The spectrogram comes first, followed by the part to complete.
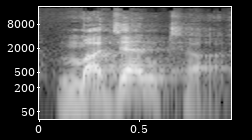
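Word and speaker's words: magenta: तो ये है दोस्तों मजेंटा, ऐसे बोलना है मजेंटा। मजेन में जो ए में जो जय में जो ए है वहीं पर रुकना है, मजेन।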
